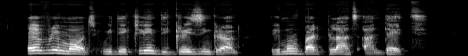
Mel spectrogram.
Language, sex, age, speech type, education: Nigerian Pidgin, male, 30-45, spontaneous, tertiary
